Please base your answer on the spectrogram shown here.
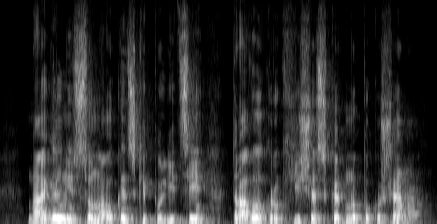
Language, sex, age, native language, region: Slovenian, male, 30-49, Slovenian, Drava region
